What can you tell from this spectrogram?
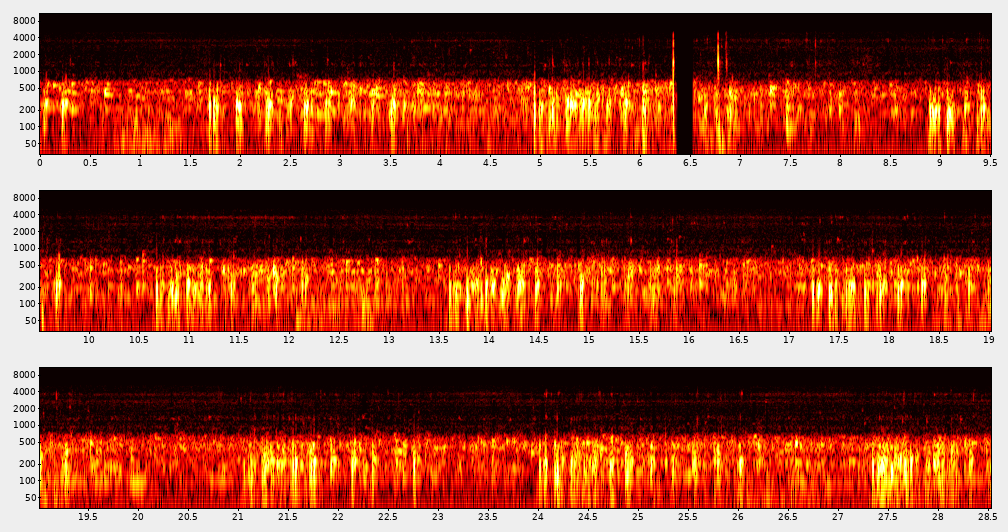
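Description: Scuba diver's exhaled bubbles gurgling out of the regulator in repeated bursts every three to four seconds, heard muffled underwater. There is a momentary break about six seconds in.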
